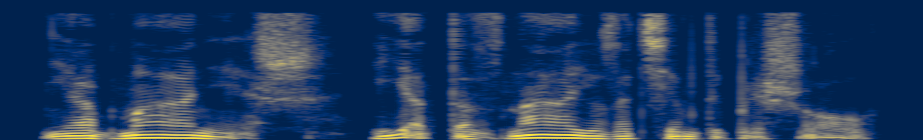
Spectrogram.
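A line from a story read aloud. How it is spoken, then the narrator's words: Mocking yet sad. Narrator (Russian): Ведьма насмешливо и в то же время грустно улыбнулась, как бы говоря ему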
